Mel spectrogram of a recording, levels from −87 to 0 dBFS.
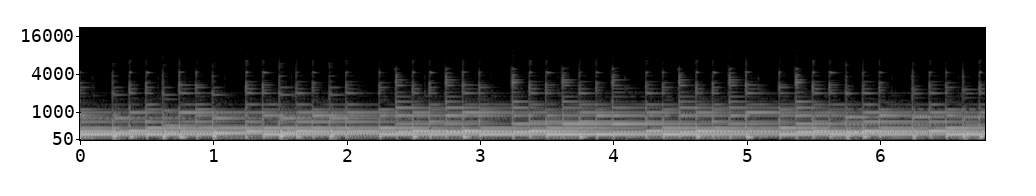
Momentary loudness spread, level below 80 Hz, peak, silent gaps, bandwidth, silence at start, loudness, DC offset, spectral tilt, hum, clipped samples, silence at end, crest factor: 2 LU; -62 dBFS; -18 dBFS; none; 6.2 kHz; 0 s; -30 LUFS; under 0.1%; -9.5 dB/octave; none; under 0.1%; 0 s; 12 dB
